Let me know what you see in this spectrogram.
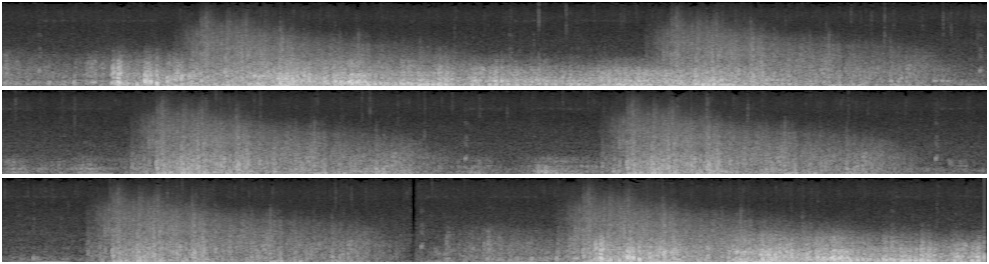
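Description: Thunder rolling again and again over steady rain: about six long peals, one every five seconds or so, each swelling up and then fading back into the rain.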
